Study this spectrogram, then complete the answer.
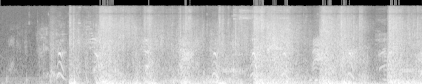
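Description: Fiery spell blasts crackle and boom in a fight.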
